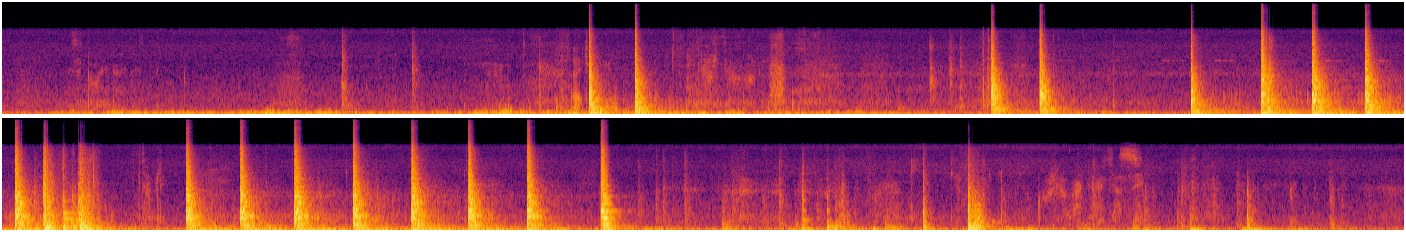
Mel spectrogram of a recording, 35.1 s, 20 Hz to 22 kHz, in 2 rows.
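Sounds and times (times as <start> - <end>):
hammer striking wood: 7.3 - 8.3, 12.3 - 13.4, 14.8 - 18.8, 19.8 - 25.6.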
